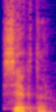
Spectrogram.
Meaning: 1. sector 2. sphere, branch, department
- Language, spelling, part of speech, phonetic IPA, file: Russian, сектор, noun, [ˈsʲektər], Ru-сектор.ogg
